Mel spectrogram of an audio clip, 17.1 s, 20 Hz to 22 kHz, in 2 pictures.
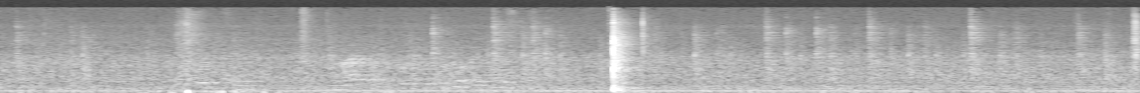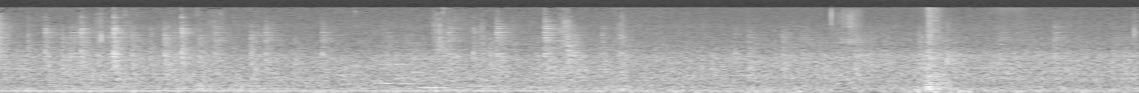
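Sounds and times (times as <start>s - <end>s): light ticks and clicks: 3.1s - 15.2s.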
